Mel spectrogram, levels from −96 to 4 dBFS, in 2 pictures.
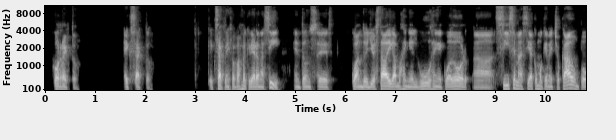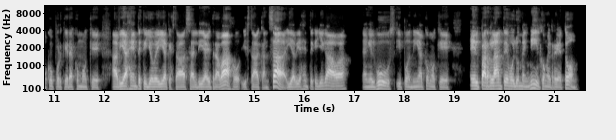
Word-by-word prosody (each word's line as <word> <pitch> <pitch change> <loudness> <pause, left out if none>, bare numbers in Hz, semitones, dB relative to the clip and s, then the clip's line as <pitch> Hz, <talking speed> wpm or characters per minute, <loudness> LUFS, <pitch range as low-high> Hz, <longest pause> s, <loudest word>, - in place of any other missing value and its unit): Correcto. - - -1 0.9
Exacto. - - -4 1.1
Exacto, - - 0
mis - - -7
papás - - -3
me - - -2
criaron 105 -1 +1
así. 90 - -2 0.2
Entonces, 100 -1 -5 0.3
cuando 100 -1 +1
yo 105 +3 -1
estaba, 110 +3 +6
digamos, 110 0 +2
en 105 -3 -6
el 95 -1 -4
bus 110 +2 -3
en 105 -2 -4
Ecuador, 105 +2 -1
ah, 90 -1 -4
sí 125 0 -2
se - - -1
me 120 - -1
hacía 110 0 -1
como 120 -2 -5
que 110 - -4
me 100 -2 -5
chocaba 125 +8 +4
un 110 -6 -7
poco, 105 +4 -4
porque 105 -1 -8
era 100 -1 -3
como 100 -3 -8
que 90 -1 -5 0.2
había 110 +3 +5
gente 110 -1 0
que 105 - -2
yo 100 0 +1
veía 100 +1 +3
que - - -6
estaba, 95 0 +1
salía 95 +1 -1
del 100 -1 -1
trabajo - - +5
y - - -9
estaba - - -3
cansada, 85 -1 +5
y - - -2
había 105 +1 -2
gente 105 -3 -9
que 110 - -7
llegaba 115 0 +1 0.3
en 95 0 -6
el 95 - -2
bus 125 -2 -2
y 105 - -8
ponía 100 0 -5
como 105 -4 -8
que 90 -2 -5 0.4
el 125 -1 +4
parlante 120 +1 +5
volumen 110 -2 -2
1000 140 -5 +2
con 110 -3 -5
el 95 - -5
reguetón. - - -1
105 Hz, 180 wpm, -23 LUFS, 95-115 Hz, 1.1 s, estaba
